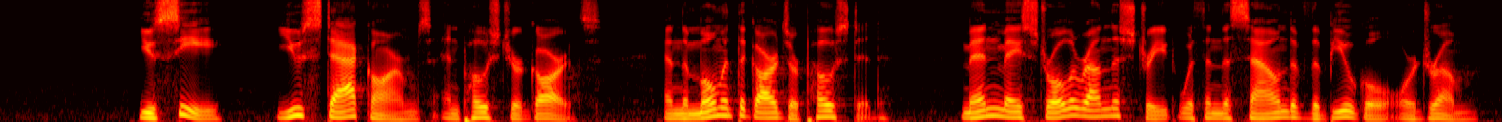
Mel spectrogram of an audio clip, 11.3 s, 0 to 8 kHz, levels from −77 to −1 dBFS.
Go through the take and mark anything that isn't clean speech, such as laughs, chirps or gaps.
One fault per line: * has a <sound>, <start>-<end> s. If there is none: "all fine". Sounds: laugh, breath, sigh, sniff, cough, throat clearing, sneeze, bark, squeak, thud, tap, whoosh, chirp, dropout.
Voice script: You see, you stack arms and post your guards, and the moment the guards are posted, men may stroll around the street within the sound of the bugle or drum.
all fine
